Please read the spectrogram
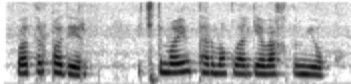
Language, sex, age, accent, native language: Uzbek, female, 18-24, Samarqand, Uzbek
